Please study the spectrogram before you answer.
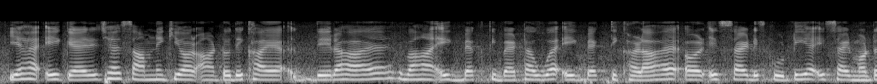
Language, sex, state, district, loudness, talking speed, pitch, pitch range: Hindi, female, Rajasthan, Churu, -12 LUFS, 210 wpm, 220 Hz, 210-230 Hz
